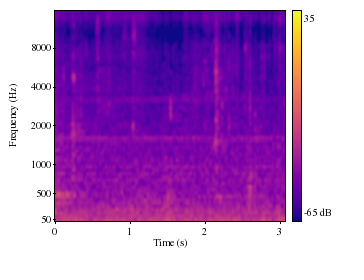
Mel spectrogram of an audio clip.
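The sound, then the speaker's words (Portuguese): Faint handling of a small water bottle being picked up: small scattered clicks and soft liquid sloshing over a steady low background hiss, with no one talking. “É, eu vou pegar minha garrafinha d'água um minutinho, um segundinho, E já voltei.”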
